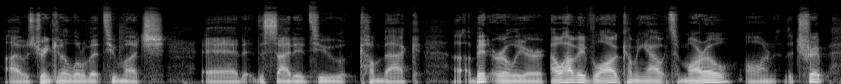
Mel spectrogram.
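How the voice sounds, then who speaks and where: Hoarse man, very low pitch, dry close sound; sports reporter working through a stats-heavy mailbag. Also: a little mellow, no room sound. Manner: analytical, reels off statistics with frequent "uh" pauses. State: hoarse, partly lost voice. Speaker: basketball reporter and show host. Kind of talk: solo mailbag podcast commentary.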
